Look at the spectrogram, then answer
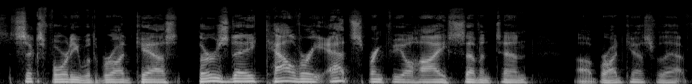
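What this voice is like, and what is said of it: Hoarse, failing voice. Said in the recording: “Before I lose my voice completely”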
